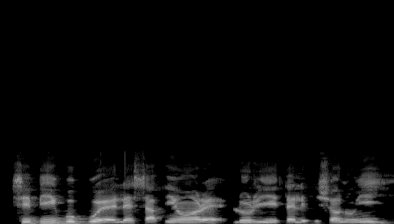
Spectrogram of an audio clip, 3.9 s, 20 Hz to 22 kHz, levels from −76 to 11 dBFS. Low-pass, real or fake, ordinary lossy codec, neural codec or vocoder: 7.2 kHz; real; none; none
